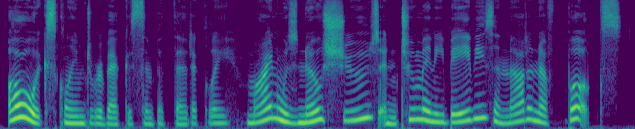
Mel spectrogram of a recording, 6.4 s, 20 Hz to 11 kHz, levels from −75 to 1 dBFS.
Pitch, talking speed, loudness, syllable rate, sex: 220 Hz, 140 wpm, -20 LUFS, 4.8 syllables/s, female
